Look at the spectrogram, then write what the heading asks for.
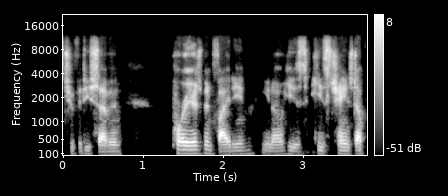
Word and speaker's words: Poirier: I don't even know how do you pronounce it? Poirier, yeah. Poirier.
